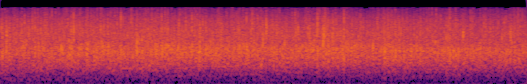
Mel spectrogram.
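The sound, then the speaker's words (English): An audience claps their hands in praise of God, steady, dense applause that fills the whole stretch evenly, a bright crackling wash of many hands with no voices standing out. “Would you clap your hands and praise God?”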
